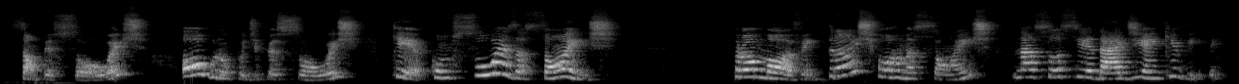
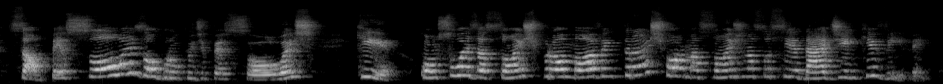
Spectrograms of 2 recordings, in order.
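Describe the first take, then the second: First: It is said very slowly. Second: It is said at a normal pace.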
